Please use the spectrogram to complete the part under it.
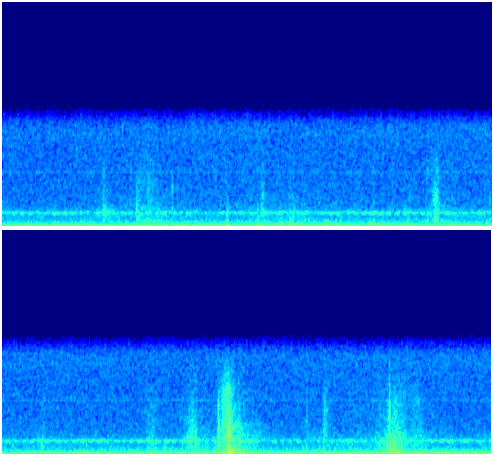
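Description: Bare feet thud and shuffle on a padded mat.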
